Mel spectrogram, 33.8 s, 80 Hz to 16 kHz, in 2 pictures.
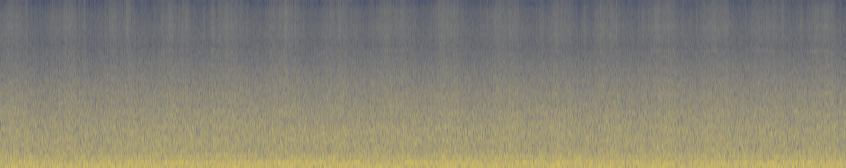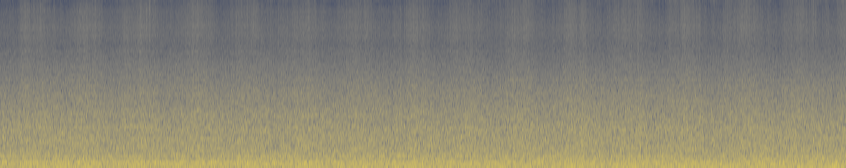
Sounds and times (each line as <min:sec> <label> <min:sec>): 0:00.0 industrial air-conditioning fans cooling a warehouse building 0:33.8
